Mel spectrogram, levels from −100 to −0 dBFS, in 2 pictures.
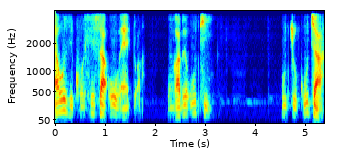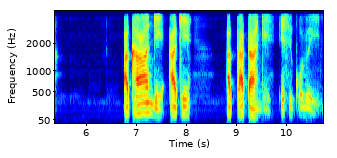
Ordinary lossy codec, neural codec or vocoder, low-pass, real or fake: none; autoencoder, 48 kHz, 32 numbers a frame, DAC-VAE, trained on Japanese speech; 3.6 kHz; fake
